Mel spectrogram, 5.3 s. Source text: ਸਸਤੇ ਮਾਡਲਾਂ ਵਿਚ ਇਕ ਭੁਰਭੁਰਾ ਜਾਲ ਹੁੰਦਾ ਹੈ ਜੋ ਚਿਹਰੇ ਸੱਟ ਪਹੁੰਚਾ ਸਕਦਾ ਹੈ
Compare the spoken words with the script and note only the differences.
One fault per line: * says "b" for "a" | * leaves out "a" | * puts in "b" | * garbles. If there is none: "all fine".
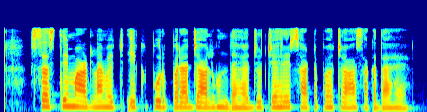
all fine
